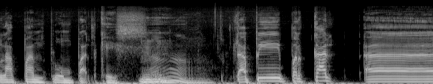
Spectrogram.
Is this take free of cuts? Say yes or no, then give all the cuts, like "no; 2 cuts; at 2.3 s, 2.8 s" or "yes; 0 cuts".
no; 1 cut; at 2.3 s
